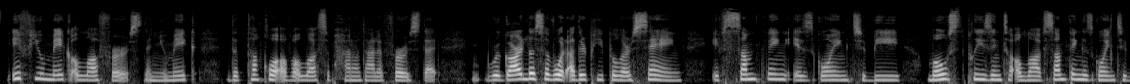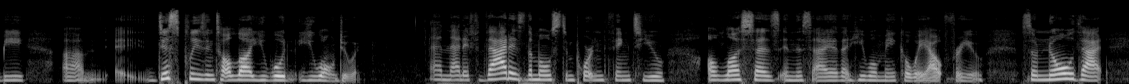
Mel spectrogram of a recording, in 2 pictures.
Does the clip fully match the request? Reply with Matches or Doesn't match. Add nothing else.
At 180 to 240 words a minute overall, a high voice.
Matches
